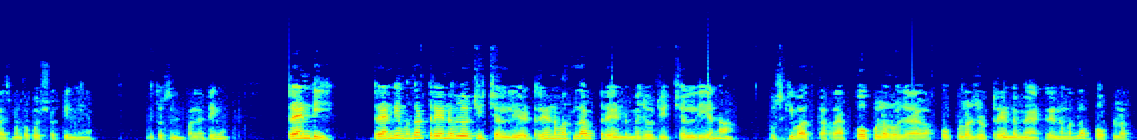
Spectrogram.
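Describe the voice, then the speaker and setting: A man's voice: mid-range voice, fast, muffled recording, a little hiss or hum. A man hosting a casual exam-prep vocabulary lesson, repeating words and quizzing viewers with rhetorical questions to build memory tricks. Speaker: exam tutor, channel host. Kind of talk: informal vocabulary lesson with mnemonics.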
